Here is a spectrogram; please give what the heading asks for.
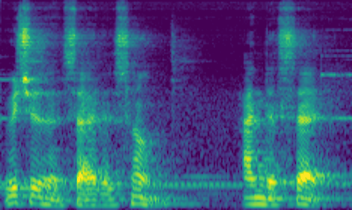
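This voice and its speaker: A man narrating a spooky story in a measured, unhurried way with small slips. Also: lowish voice, over music. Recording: roomy echo.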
